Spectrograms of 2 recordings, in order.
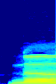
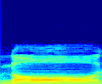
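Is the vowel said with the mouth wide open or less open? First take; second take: less open; wide open. First: The vowel is said with the mouth less open. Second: The vowel is said with the mouth wide open. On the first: The speaker calls it right. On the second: The speaker calls it wrong.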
